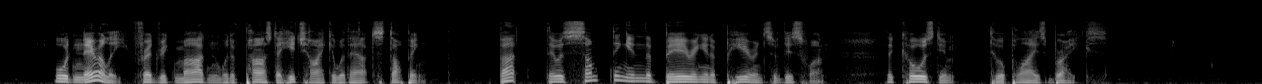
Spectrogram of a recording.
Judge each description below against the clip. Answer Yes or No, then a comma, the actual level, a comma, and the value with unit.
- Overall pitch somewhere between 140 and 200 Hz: No, low, 105 Hz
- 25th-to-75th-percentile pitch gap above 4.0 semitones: Yes, average, 4.7 semitones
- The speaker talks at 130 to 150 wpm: Yes, average, 145 wpm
